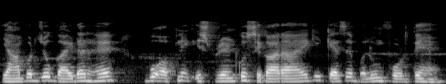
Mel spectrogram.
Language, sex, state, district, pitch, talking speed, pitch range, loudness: Hindi, male, Uttar Pradesh, Lalitpur, 150 Hz, 230 wpm, 140-175 Hz, -14 LUFS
